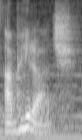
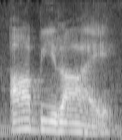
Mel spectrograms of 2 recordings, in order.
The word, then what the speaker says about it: Abhiraj: My name is Abhiraj. If I write my name the way I write it, and that's the way I write it, most Germans pronounce it as Abirai. Now if I want to tell them, no, it's not Abirai, but Abhiraj, that's what I need to write it. It looks odd, I know what to do, but write it this way just to tell them that the pronunciation is Abhiraj.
